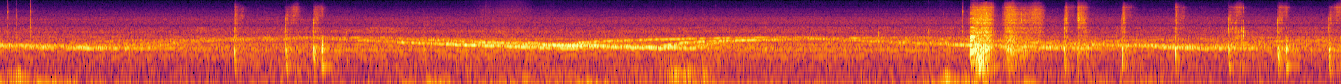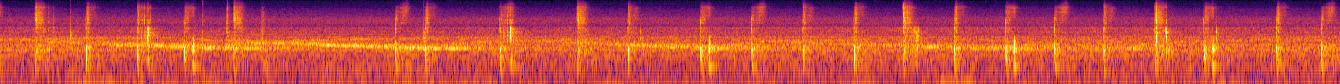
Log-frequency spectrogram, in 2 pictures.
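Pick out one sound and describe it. Game music and sound effects play from a handheld console's small speakers.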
